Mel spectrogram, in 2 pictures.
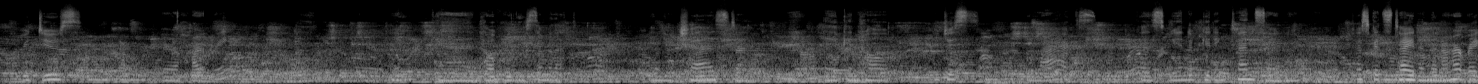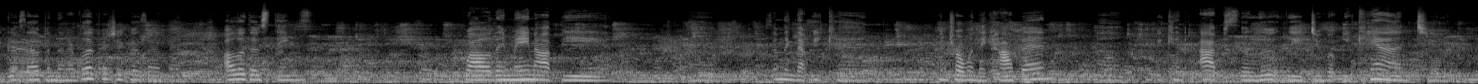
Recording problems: chatter from many people; loud; throughout; 2 dB below the speech

